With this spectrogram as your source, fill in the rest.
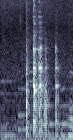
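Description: Roasted eggplant bharta mixed with coriander is stirred in a hot pan, a brief burst of a few quick scraping, sizzling strokes up close, then fading to quiet.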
